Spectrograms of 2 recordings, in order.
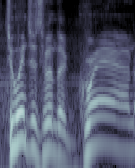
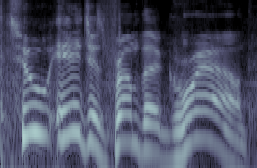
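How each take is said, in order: First: Said in the usual way. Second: Slow and deliberate, every word stretched; slow drawn-out. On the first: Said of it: "repeats the phrase". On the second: Shown as a demonstration. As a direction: drag out the phrase. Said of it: "repeats slowly".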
